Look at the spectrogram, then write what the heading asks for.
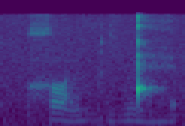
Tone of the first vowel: falling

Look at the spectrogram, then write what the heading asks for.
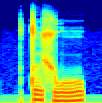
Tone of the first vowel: high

